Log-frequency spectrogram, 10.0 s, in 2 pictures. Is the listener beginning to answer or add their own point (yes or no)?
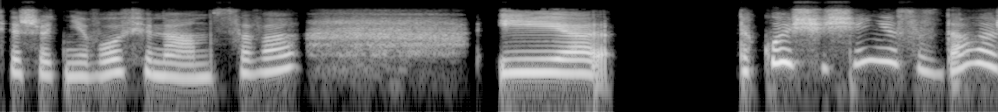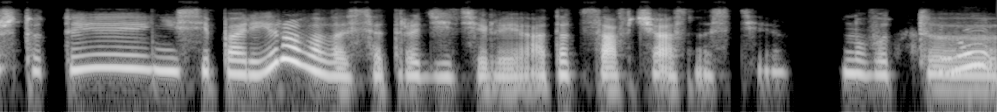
yes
